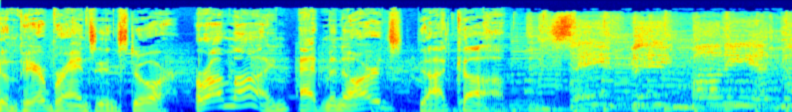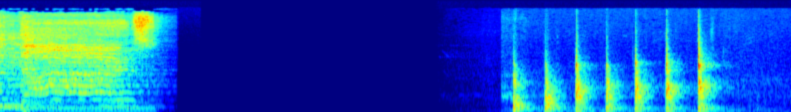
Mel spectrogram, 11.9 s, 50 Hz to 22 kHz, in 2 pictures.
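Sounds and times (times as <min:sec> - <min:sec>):
speech: 0:00.0 - 0:06.0
sharp knocks on a door: 0:09.7 - 0:11.4.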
